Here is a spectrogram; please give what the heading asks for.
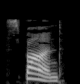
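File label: "spawned", British English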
